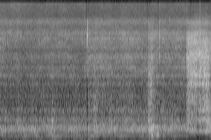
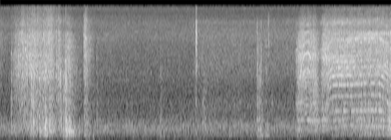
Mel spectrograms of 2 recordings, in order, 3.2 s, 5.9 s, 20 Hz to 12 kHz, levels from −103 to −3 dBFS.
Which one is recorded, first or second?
second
